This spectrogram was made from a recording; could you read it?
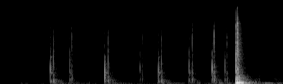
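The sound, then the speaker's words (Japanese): A hand slams hard against a wall in a kabedon (wall slam) with one loud thud, preceded by a scattered run of softer taps and knocks; no voices are heard. “壁ドーン。”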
